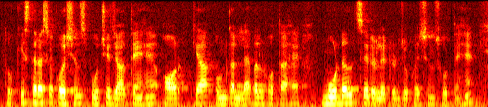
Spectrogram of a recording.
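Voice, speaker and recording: A man's voice: mid-range voice, steady tone, moderate pace, warm tone. A young adult man from India with an Indian accent, explaining English pronunciation step by step in an exam-prep lesson and repeating his points. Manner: repeats points, walks through a question step by step. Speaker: English teacher.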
